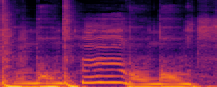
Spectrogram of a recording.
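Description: Vocal beatbox track playing: deep bass notes and sharp snare-like clicks made by mouth, with a pitched vocal line over them that holds one note about a second in.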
